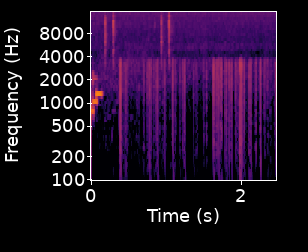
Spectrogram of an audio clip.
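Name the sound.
telephone number being dialed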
